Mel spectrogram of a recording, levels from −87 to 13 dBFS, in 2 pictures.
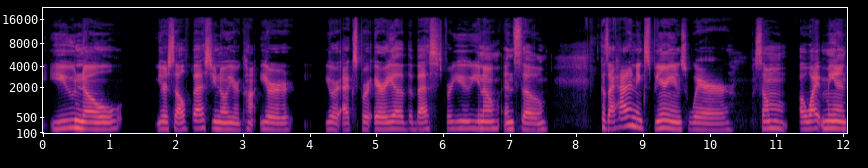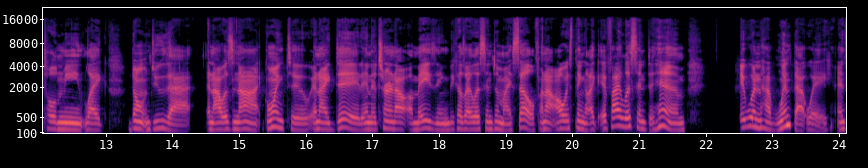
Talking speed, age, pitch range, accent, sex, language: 175 wpm, 20-39, 170-195 Hz, American, female, English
